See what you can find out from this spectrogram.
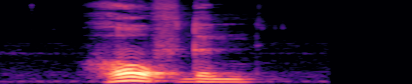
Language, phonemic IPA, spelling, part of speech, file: Dutch, /ˈɦoːvdə(n)/, hoofden, noun, Nl-hoofden.ogg
- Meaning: plural of hoofd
